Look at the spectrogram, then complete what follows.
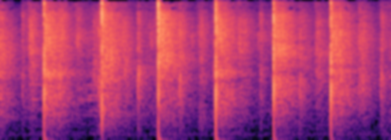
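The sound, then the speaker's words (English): Six sharp hand claps in a steady, even rhythm, each a crisp slap with a short ringing tail, heard alone with no talking. “I'm sorry, but that's a hand clap.”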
